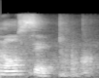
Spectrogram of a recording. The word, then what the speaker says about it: lançait: Voilà, devant A, O, U, le C qui se prononce, prend une cédille.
